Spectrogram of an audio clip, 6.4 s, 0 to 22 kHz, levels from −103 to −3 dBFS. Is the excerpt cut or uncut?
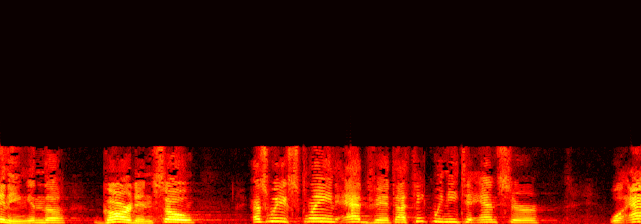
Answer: uncut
